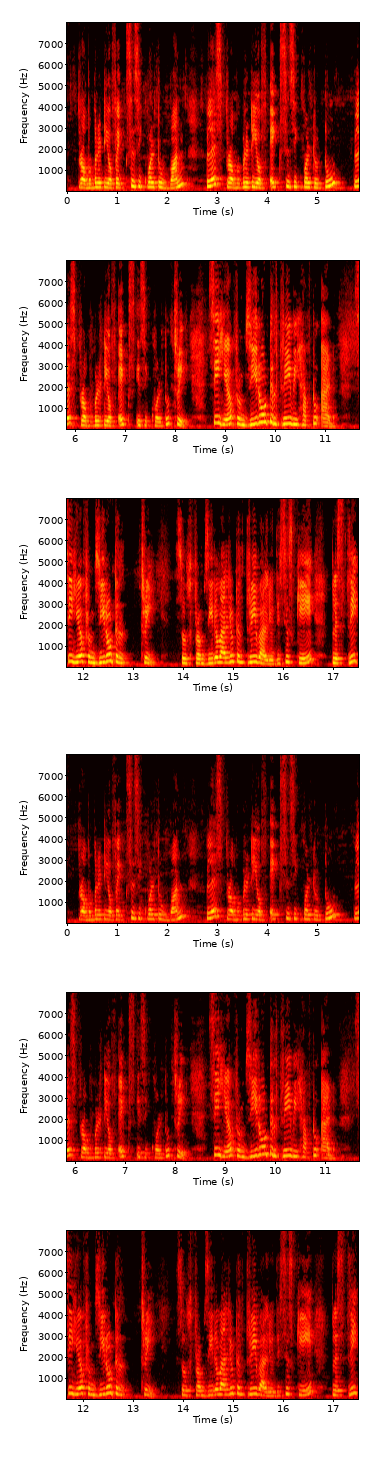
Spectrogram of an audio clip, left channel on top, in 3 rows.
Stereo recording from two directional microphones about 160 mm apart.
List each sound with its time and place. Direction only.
0.2 s a woman's voice: 45° left (ahead or behind)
